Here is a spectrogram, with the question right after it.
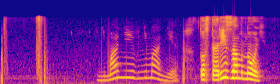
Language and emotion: Russian, neutral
